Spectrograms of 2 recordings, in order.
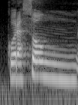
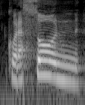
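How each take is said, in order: First: "corazón" ending in nasal "-om", tongue never closing on N; nasal Portuguese ending. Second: "corazón" with the last N fully tongued; clear final N. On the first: Teacher showing the Portuguese error, nasal open ending. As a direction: leave the last N unsounded, just a nasal vowel. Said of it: "esse som do português". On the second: Teacher showing the correct Spanish, well-sounded final N. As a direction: land on a distinct N at the end. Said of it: "Tudo bem pronunciado o N". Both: Shown as a demonstration.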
